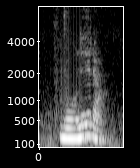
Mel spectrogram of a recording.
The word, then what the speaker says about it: volerà: Lui volerà. Accento sulla A.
